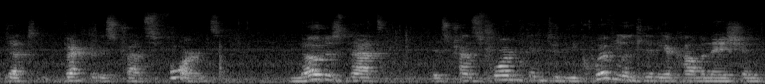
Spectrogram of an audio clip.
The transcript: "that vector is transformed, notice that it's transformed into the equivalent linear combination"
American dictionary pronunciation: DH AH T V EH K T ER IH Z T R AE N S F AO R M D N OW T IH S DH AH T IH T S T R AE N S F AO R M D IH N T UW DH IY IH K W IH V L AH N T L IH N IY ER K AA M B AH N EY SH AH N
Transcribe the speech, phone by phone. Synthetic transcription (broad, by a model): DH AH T V EH K T ER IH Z T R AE N S F AO R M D N OW T IH S DH AH T IH T S T R AE N S F AO R M D IH N T UW DH IY IH K W IH V L AH N T L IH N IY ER K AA M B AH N EY SH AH N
